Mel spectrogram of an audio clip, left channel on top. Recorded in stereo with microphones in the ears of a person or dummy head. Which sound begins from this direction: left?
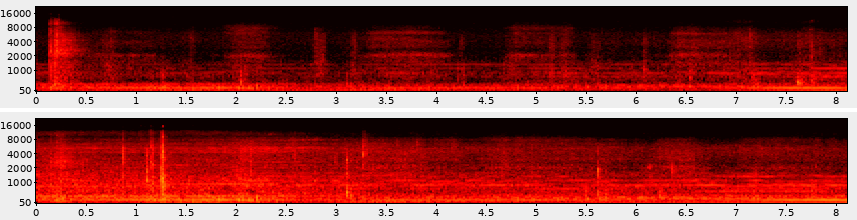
Writing, at 0.1 s.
